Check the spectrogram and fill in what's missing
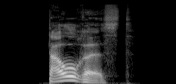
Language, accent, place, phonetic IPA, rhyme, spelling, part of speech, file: German, Germany, Berlin, [ˈdaʊ̯ʁəst], -aʊ̯ʁəst, daurest, verb, De-daurest.ogg
- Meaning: second-person singular subjunctive I of dauern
